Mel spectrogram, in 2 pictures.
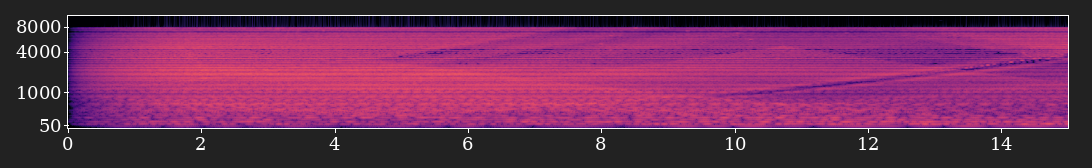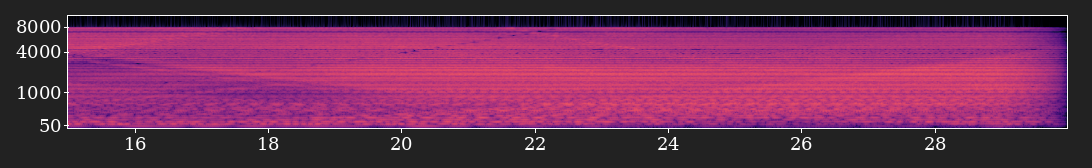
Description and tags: Dark ambient drone created from abstract wallpaper using SonicPhoto Gold.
